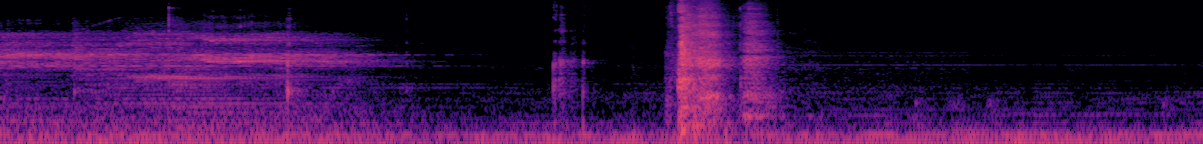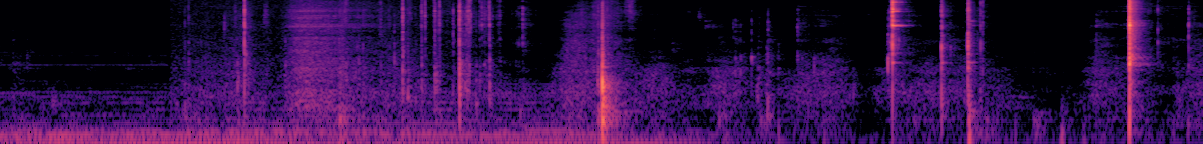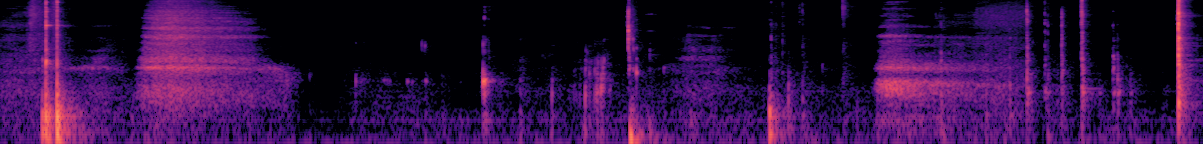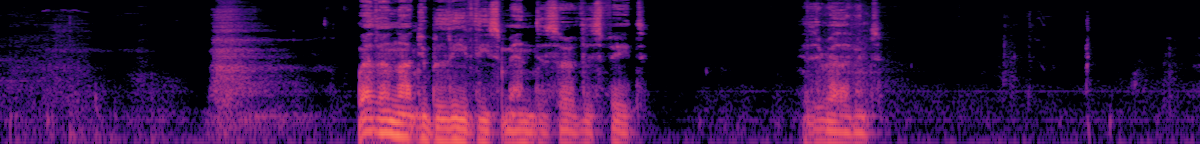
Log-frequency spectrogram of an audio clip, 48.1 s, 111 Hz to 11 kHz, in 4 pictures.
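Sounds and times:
low rumbling drone: 0.0s - 20.4s
man breathing heavily: 6.7s - 8.3s, 14.2s - 20.4s, 24.1s - 27.0s, 32.8s - 34.3s, 38.2s - 39.2s.

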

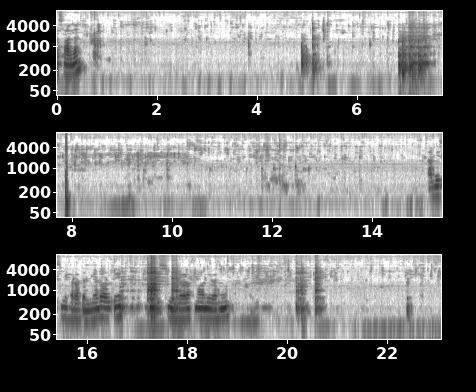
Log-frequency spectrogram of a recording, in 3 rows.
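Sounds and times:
curry bubbling and spitting: 0.5s - 23.0s
spatula stirring and scraping: 16.6s - 17.7s.

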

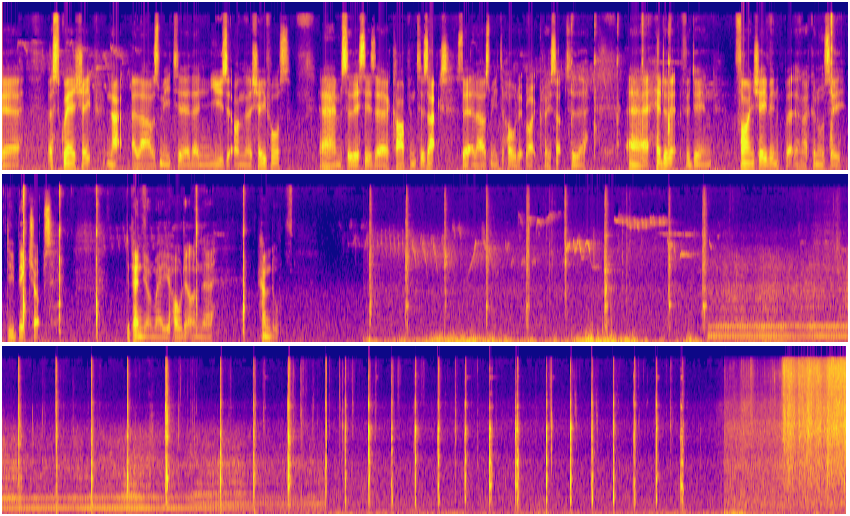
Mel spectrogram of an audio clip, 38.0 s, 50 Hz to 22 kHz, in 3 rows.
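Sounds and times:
low steady tone: 23.2s - 30.3s
axe chopping wood: 30.4s - 35.7s.

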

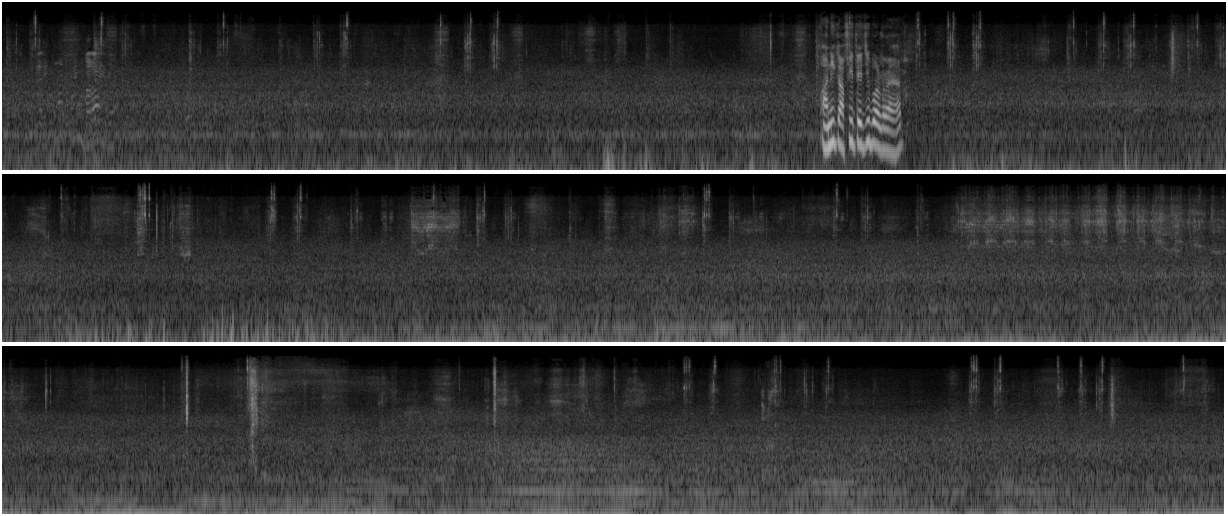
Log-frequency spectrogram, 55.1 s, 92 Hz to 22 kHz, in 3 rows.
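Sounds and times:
low engine rumble: 0.0s - 55.0s
small clicks: 22.2s - 26.2s, 26.8s - 37.6s, 38.4s - 41.0s, 43.2s - 49.3s, 51.2s - 53.6s.

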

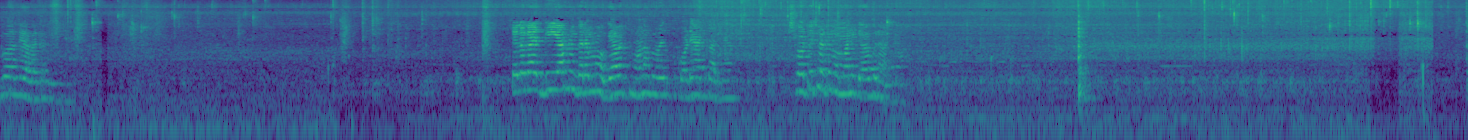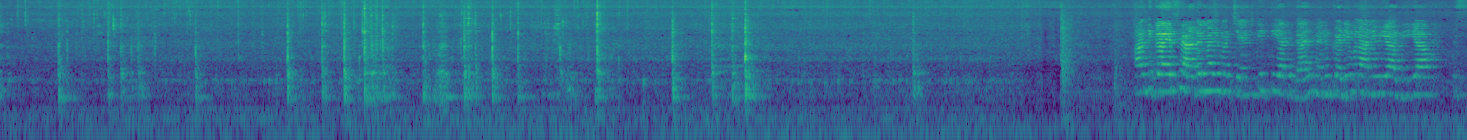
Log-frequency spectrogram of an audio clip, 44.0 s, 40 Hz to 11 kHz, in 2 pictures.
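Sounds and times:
deep-frying sizzle in oil: 0.2s - 44.0s
metal spoon scraping a pan: 26.8s - 31.2s.

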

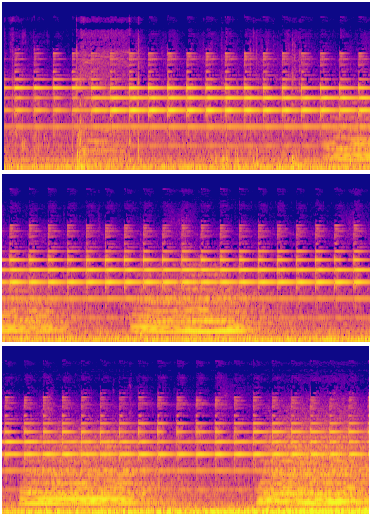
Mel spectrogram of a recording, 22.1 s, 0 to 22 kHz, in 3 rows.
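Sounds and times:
crossing warning bell dinging: 0.0s - 22.0s
locomotive horn chord: 6.4s - 8.7s, 9.8s - 12.5s, 15.0s - 17.8s, 19.7s - 22.0s.

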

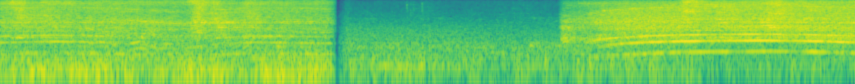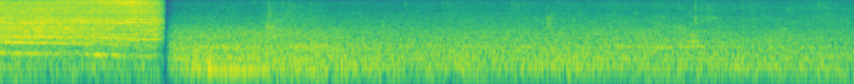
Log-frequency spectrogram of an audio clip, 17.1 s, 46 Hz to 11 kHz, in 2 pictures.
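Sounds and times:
power saw cutting: 0.0s - 3.4s, 5.6s - 10.2s.

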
